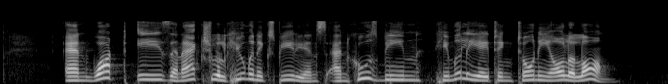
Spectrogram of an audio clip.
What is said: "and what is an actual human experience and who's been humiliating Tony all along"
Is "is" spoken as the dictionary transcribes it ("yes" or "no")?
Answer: yes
